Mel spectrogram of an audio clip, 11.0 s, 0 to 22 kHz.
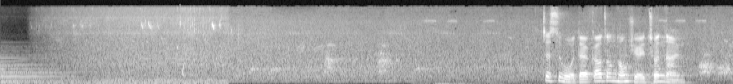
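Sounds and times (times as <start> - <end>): open air hiss: 0.8 - 3.7.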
